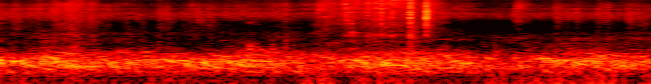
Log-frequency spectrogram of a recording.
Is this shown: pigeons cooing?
yes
